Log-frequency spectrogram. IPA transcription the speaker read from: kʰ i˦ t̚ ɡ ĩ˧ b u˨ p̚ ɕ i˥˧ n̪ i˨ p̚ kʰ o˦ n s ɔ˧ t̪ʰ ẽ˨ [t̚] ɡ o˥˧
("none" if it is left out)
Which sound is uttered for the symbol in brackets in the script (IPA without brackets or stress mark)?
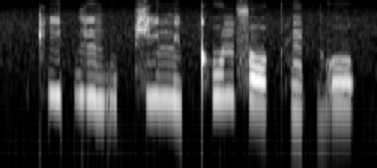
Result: t̚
